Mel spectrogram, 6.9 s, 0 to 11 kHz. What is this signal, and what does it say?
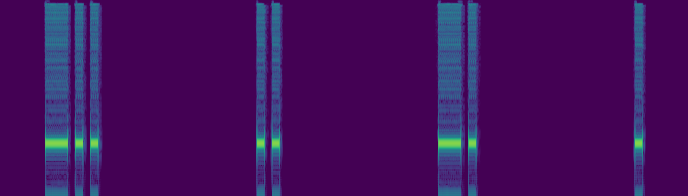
Morse code, heard as a keyed tone, about 16 wpm, spaced as for 5 wpm, 800 Hz. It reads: DINE
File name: Prefixes / By First Letter / Ds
